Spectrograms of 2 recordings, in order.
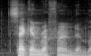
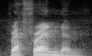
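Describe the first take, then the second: First: Second said with extra weight; stress on second. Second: Said in the usual way. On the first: Shown as a demonstration. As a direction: lean on the word second.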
